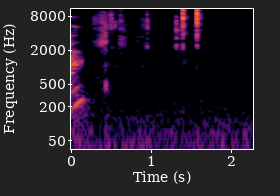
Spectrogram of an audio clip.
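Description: A quick run of sharp computer mouse clicks about a second and a half in, as the Show/Hide paragraph-marks button in Word is switched on.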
